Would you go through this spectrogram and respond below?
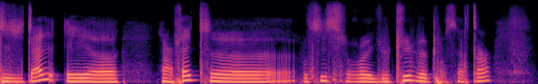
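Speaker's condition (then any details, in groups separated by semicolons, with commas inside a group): Congenital muscular dystrophy; genetic protein-related cause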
